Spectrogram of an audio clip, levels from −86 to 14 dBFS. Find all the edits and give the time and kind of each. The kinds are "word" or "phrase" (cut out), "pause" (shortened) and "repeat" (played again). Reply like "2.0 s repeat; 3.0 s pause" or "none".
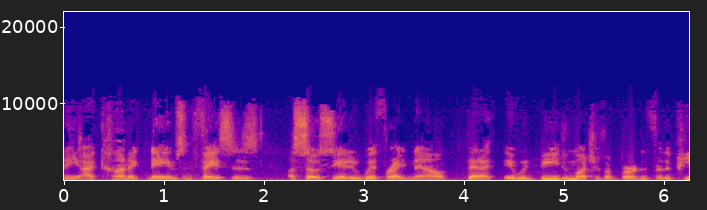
3.2 s phrase; 3.9 s pause; 4.3 s word; 5.0 s word

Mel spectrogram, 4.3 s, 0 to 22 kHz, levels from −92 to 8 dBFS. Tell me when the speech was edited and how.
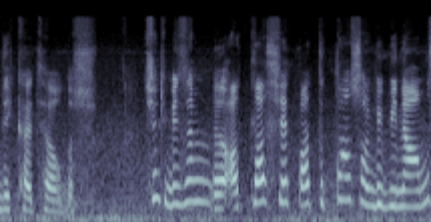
2.1 s word

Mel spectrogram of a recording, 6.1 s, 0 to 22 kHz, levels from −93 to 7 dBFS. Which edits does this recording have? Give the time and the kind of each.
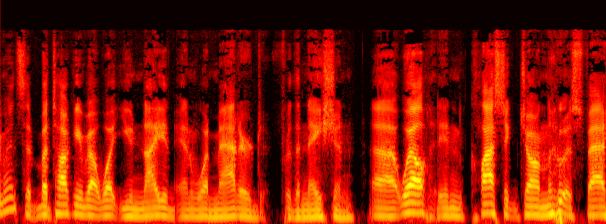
1.7 s word; 2.1 s word; 3.6 s pause; 4.4 s phrase

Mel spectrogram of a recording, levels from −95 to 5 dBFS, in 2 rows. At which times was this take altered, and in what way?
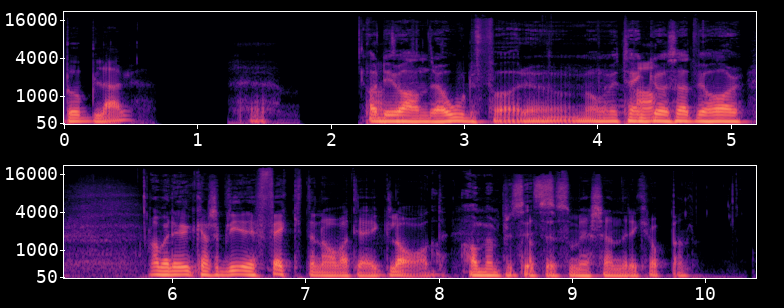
none

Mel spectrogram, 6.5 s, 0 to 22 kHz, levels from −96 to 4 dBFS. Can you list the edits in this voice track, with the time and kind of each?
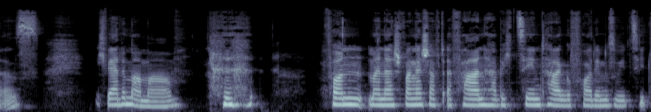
none

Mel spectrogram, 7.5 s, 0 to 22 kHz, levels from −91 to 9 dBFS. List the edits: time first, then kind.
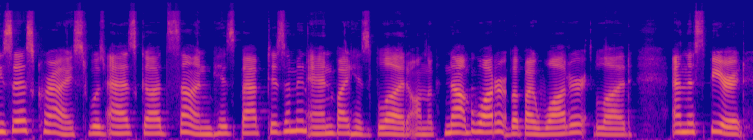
1.1 s word; 2.1 s word; 3.1 s word; 3.5 s word; 4.4 s word; 4.7 s word; 5.1 s word; 5.9 s word

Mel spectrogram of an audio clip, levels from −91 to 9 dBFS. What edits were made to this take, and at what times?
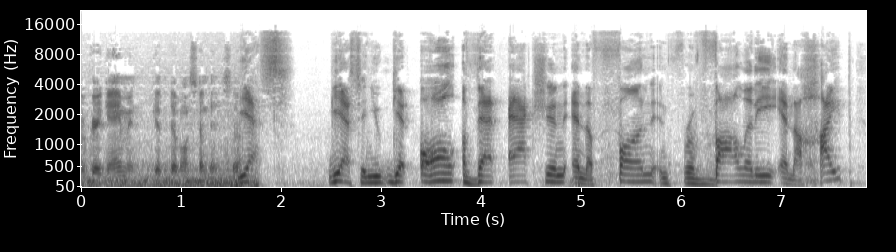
none

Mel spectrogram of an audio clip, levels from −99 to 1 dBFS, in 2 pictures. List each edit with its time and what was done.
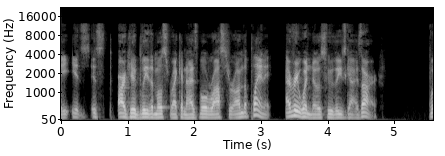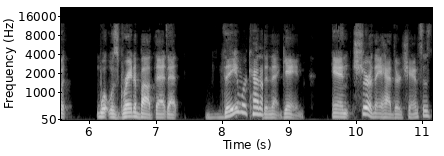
7.2 s word; 8.6 s phrase

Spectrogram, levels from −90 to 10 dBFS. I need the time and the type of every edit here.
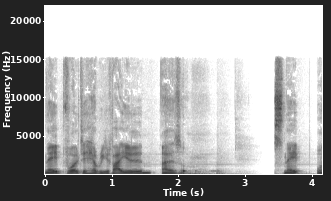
1.0 s word

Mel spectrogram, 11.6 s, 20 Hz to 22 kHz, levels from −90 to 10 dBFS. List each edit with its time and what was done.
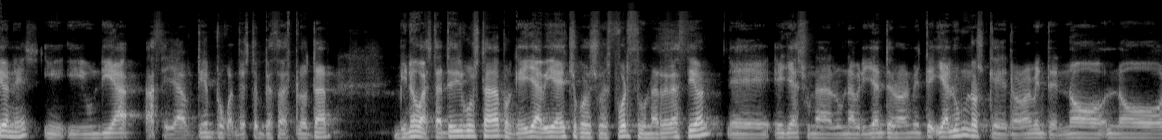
none

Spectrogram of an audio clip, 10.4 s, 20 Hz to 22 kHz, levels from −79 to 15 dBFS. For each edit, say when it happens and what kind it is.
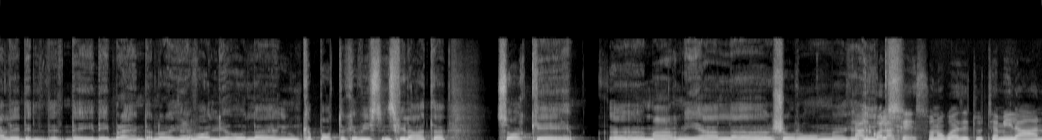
none

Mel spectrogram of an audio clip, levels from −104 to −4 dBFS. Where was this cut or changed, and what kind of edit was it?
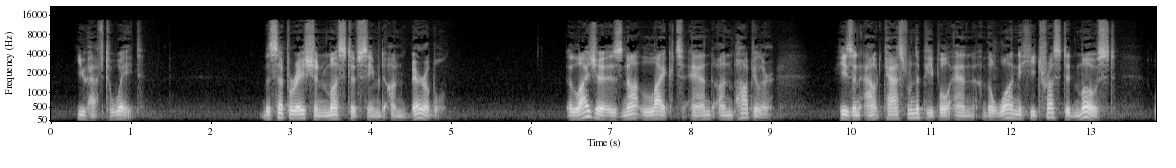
none

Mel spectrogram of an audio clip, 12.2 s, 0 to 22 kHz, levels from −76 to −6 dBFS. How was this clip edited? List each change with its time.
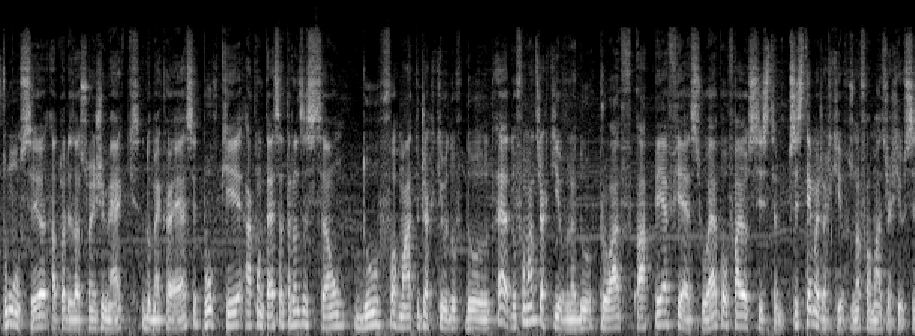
6.0 s word

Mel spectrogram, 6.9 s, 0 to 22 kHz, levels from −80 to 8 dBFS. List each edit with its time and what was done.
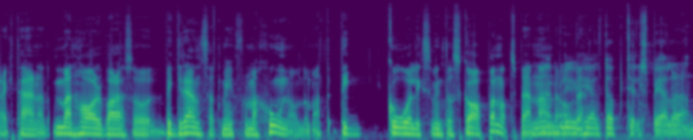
none

